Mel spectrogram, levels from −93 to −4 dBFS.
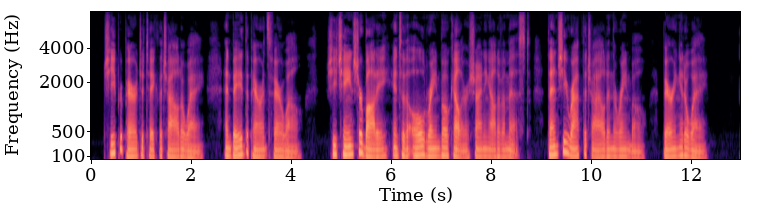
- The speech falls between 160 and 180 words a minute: Yes, average, 170 wpm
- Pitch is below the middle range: Yes, low, 100 Hz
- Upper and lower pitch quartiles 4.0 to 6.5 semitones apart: No, average, 2.8 semitones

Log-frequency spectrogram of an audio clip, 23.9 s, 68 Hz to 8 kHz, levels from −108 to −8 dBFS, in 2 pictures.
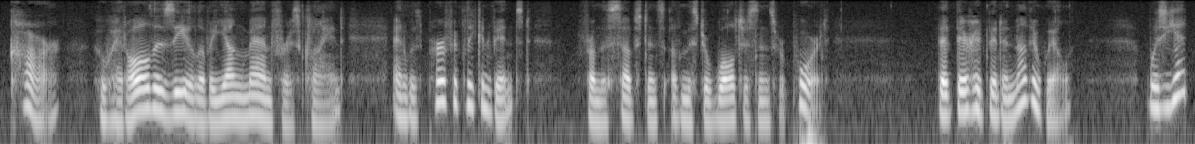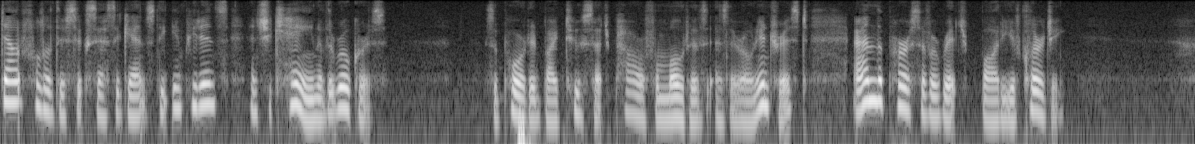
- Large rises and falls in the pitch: Yes, wide, 6.6 semitones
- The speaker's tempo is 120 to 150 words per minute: No, average, 160 wpm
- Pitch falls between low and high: Yes, medium, 170 Hz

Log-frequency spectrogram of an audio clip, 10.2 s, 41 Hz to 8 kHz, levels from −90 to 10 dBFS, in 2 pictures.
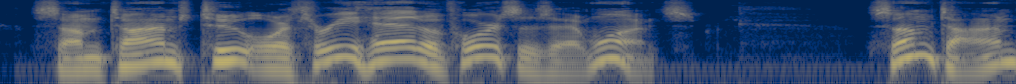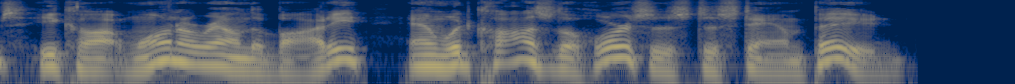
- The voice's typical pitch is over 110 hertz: Yes, medium, 140 Hz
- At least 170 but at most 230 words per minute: No, slow, 135 wpm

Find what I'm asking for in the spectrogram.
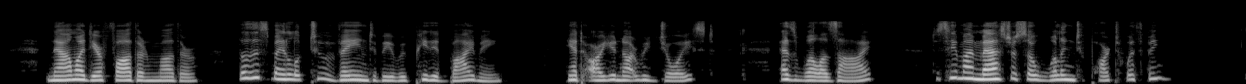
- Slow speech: No, average, 175 wpm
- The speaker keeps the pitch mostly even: No, average, 4.1 semitones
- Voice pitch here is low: No, high, 195 Hz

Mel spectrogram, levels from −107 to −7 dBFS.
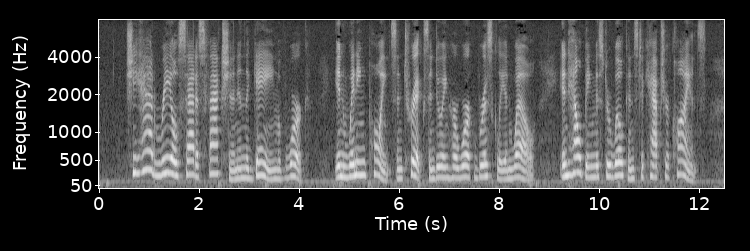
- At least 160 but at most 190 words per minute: No, slow, 135 wpm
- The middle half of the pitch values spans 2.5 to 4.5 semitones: No, average, 4.9 semitones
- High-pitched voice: Yes, high, 200 Hz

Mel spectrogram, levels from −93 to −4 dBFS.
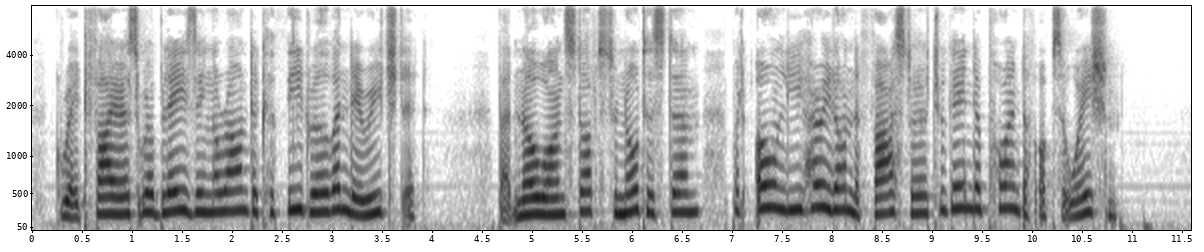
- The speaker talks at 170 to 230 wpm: No, average, 155 wpm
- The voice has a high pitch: Yes, very high, 250 Hz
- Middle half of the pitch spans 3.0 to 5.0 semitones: Yes, average, 3.5 semitones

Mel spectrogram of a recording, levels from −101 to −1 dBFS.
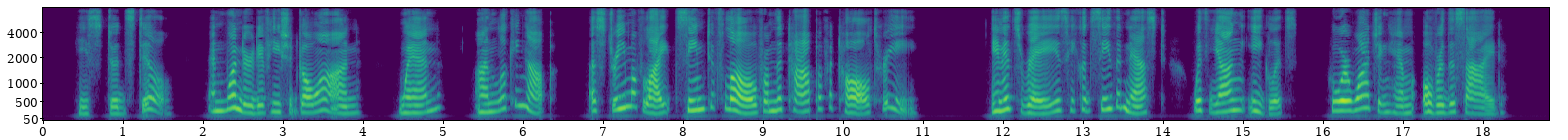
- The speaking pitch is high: Yes, high, 240 Hz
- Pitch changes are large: Yes, wide, 5.7 semitones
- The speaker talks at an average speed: Yes, average, 150 wpm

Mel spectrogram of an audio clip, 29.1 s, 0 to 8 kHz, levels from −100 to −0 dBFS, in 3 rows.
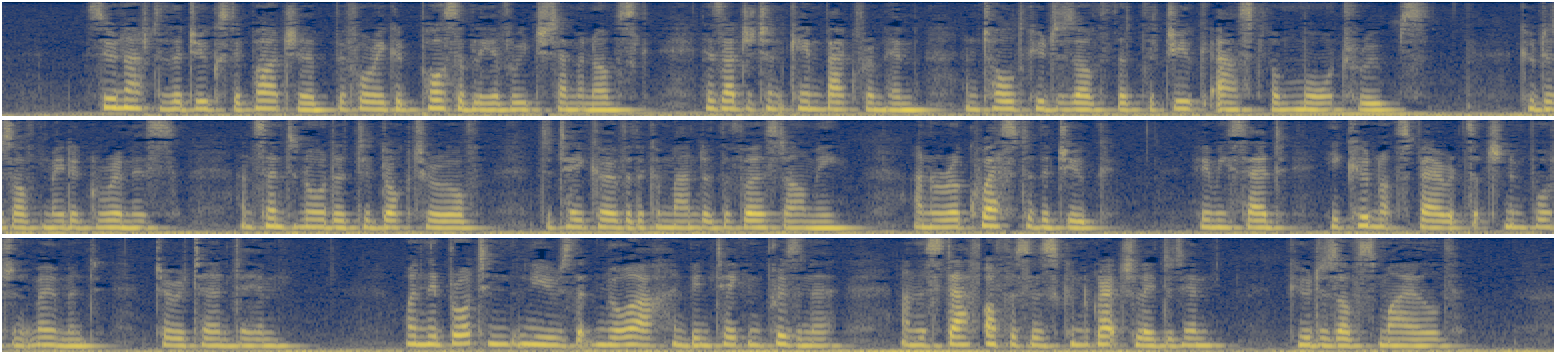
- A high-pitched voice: No, medium, 180 Hz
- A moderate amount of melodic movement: No, narrow, 1.9 semitones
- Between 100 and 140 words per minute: No, average, 175 wpm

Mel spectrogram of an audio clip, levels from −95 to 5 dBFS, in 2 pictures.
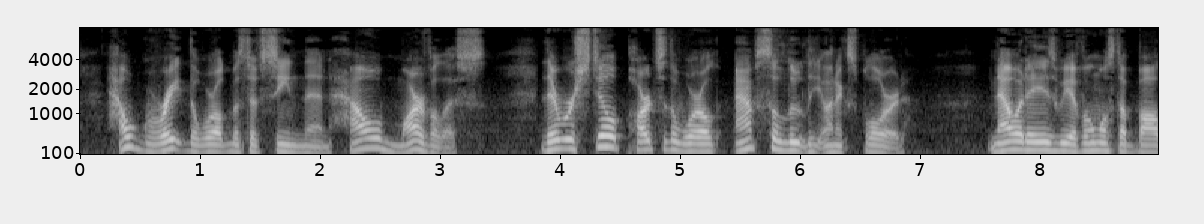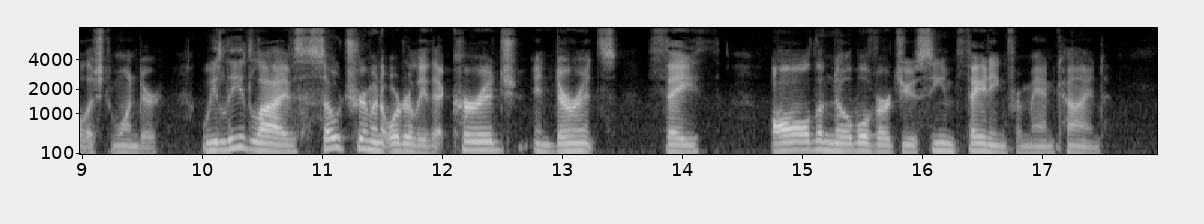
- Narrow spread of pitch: No, average, 3.9 semitones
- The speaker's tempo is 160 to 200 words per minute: No, average, 145 wpm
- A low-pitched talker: Yes, low, 130 Hz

